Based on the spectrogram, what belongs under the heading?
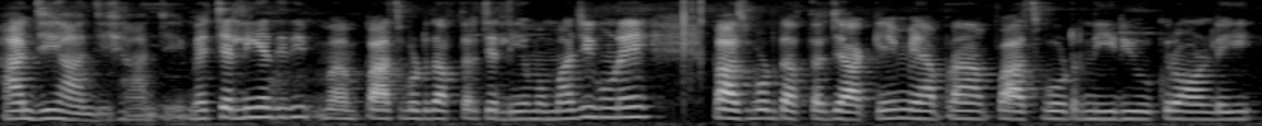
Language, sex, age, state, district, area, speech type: Punjabi, female, 30-45, Punjab, Ludhiana, urban, spontaneous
